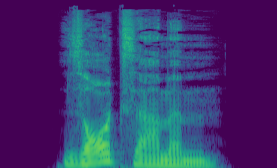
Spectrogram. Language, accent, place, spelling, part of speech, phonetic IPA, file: German, Germany, Berlin, sorgsamem, adjective, [ˈzɔʁkzaːməm], De-sorgsamem.ogg
- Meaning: strong dative masculine/neuter singular of sorgsam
